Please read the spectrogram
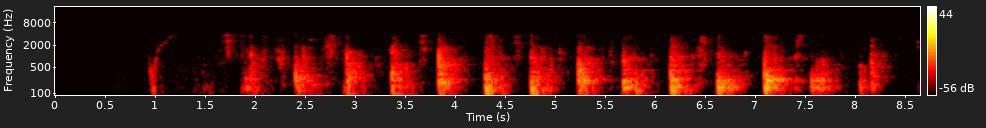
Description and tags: Walking Hard Floor
Walking on a hard wood floor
